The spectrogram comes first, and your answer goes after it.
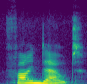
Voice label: "find out", English

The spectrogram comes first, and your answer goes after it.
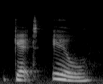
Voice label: "get ill", English

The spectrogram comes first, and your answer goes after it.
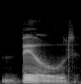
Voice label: "build", english

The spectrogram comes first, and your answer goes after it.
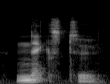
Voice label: "next to", English

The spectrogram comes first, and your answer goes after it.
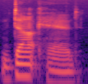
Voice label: "dark-haired", English

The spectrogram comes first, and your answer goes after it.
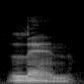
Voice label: "len", English

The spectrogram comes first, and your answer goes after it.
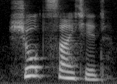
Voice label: short-sighted, english

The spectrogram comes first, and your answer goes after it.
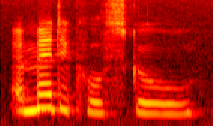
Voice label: a medical school, english

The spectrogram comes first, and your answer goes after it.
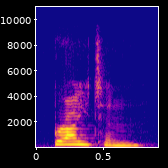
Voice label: "brighton", English

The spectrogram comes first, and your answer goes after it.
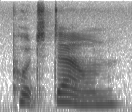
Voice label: "put down", English

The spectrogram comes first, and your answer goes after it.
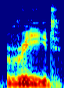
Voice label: "read", English

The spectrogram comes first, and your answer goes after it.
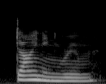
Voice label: dining room, english

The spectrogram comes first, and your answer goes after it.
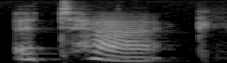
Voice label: "attack", english

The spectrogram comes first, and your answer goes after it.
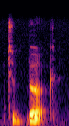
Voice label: to book, english

